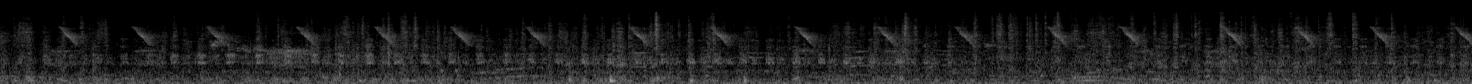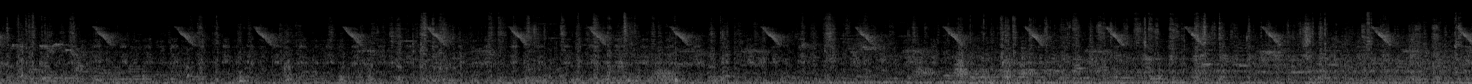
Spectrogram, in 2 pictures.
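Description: A bird chirping: short, high, falling chirps repeated steadily, about one to two a second, over a faint steady hiss.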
